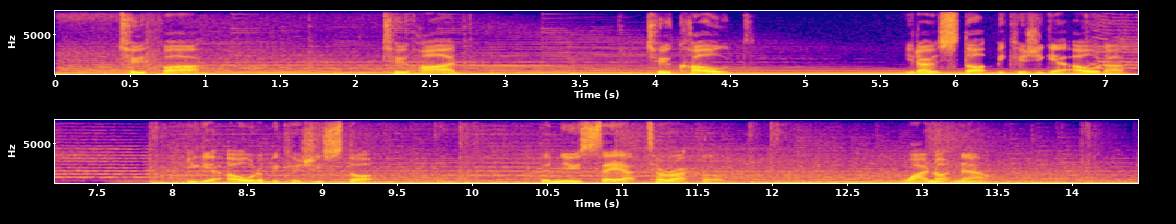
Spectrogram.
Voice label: male english tv promo; seat; Devine Voices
